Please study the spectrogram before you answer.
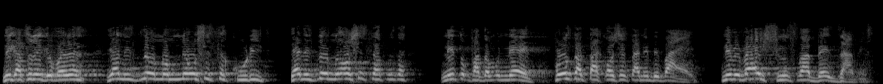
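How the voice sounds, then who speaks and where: High-voiced preacher in a reverberant hall. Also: male voice, fairly quick. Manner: preaching with rising emphasis and repetition. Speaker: pastor. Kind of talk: sermon. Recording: dull lo-fi hall recording.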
